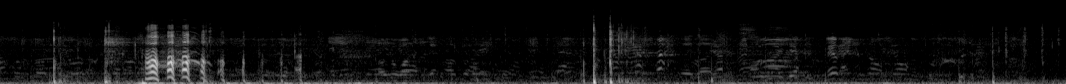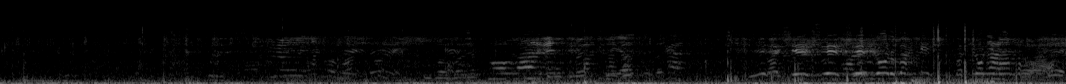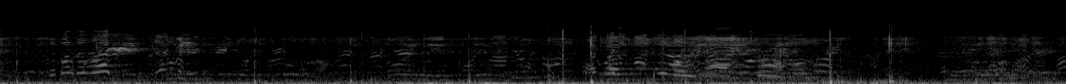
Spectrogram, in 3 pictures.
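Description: Five-a-side footballers calling and shouting across the pitch, with one loud shout about a second and a half in and a single sharp thud of the ball being struck about six seconds in; fainter calls between players run on through the rest.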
